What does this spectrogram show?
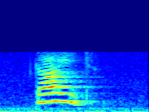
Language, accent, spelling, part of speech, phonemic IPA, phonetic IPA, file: Armenian, Eastern Armenian, դահիճ, noun, /dɑˈhit͡ʃ/, [dɑhít͡ʃ], Hy-դահիճ.ogg
- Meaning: 1. executioner, hangman 2. butcher, tormentor, slaughterer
